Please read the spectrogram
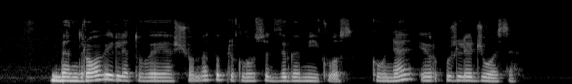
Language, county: Lithuanian, Klaipėda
